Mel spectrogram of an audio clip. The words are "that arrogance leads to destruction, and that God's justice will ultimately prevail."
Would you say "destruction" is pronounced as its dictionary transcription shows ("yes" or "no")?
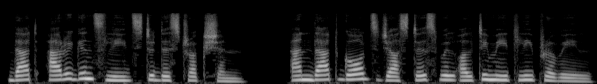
yes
